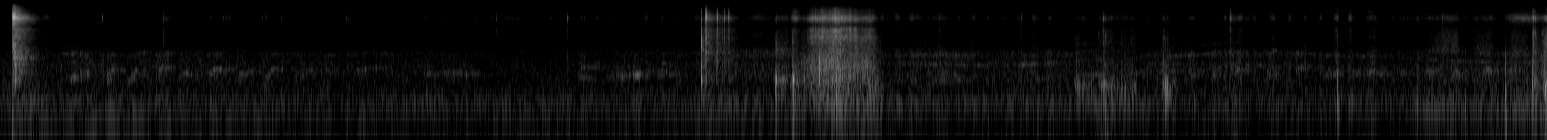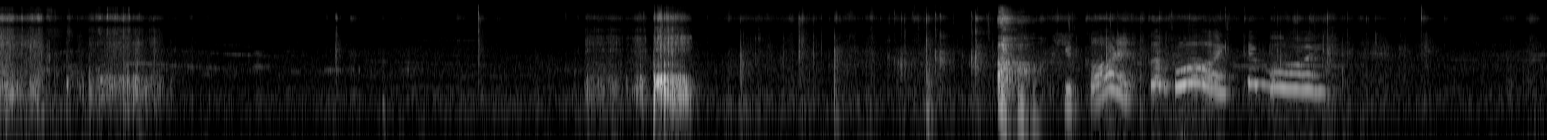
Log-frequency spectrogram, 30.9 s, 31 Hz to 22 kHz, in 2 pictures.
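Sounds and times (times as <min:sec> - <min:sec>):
plastic container scraping on floor: 0:07.8 - 0:08.8.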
